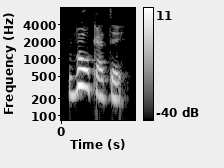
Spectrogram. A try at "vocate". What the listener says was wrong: Attention, on ne dit pas vocate, hein, le A est important, il est dans le radical donc.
